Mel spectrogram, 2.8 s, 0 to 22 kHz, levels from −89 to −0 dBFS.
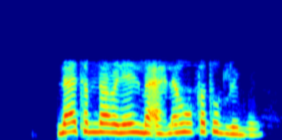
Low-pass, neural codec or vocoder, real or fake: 3.6 kHz; none; real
